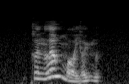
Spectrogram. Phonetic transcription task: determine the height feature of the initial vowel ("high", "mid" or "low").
mid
